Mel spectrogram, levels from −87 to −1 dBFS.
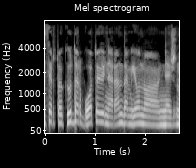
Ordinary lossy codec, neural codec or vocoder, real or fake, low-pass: MP3, 32 kbps; none; real; 7.2 kHz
